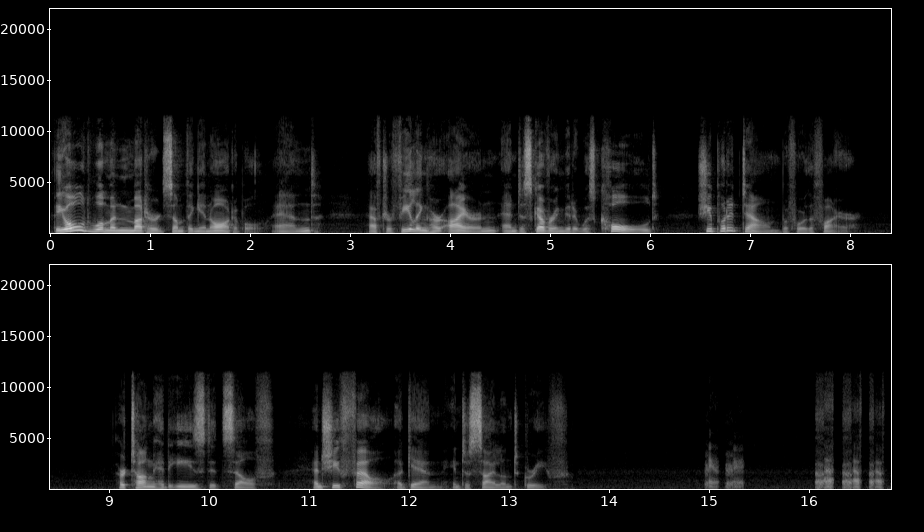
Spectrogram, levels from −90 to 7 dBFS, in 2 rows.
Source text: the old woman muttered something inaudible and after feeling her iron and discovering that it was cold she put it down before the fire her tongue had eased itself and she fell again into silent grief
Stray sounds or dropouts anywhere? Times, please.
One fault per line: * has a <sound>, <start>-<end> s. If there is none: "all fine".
* has a laugh, 15.0-15.4 s
* has a laugh, 16.1-16.8 s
